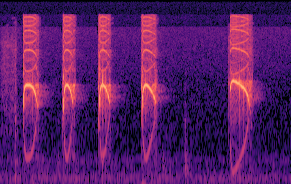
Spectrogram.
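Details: Alpine marmot alarm calls played back in a lecture on marmot alarm call diversity: four short whistles rising then starting high, evenly spaced about half a second apart, then a longer fifth whistle after a pause.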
